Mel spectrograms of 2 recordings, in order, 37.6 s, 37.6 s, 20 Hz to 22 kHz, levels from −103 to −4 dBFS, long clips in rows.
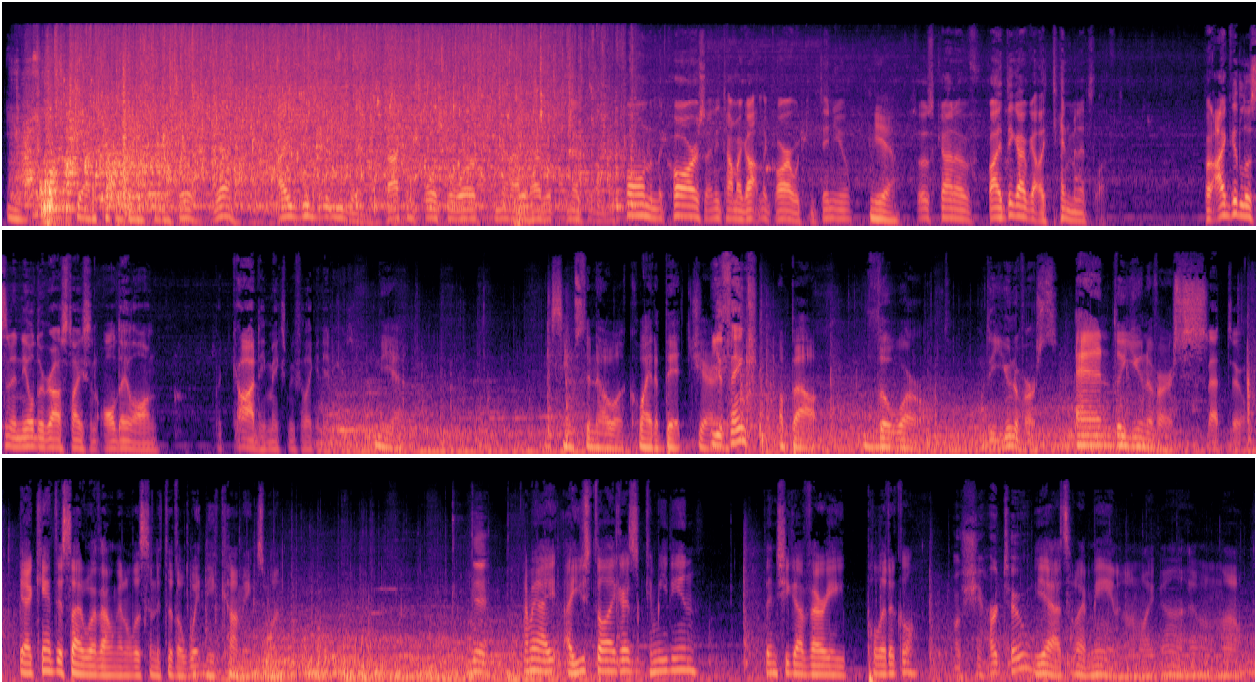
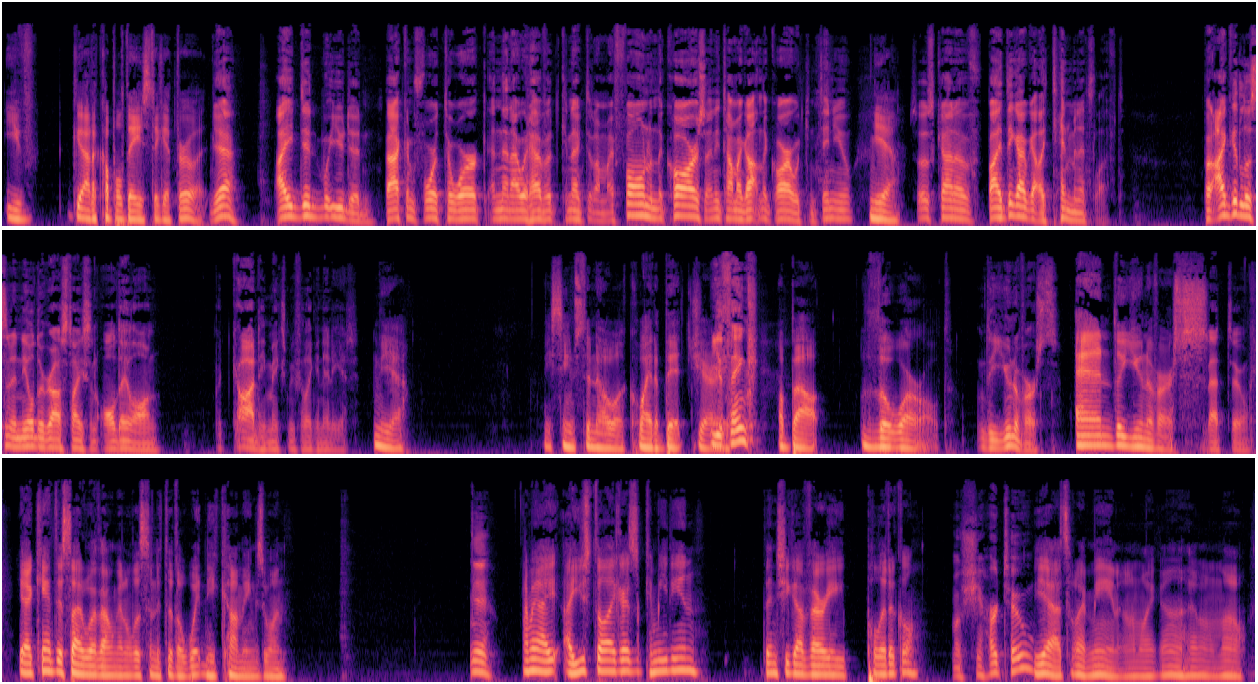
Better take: second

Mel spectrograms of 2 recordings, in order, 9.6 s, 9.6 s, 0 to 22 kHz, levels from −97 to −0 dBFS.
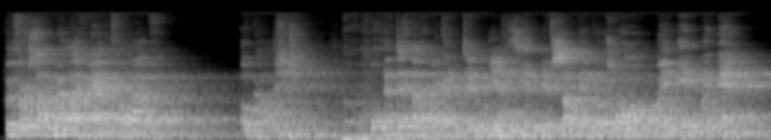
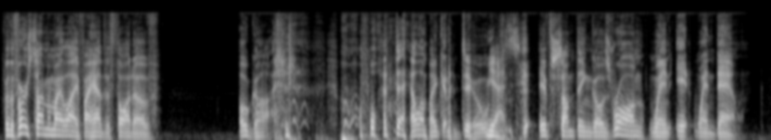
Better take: second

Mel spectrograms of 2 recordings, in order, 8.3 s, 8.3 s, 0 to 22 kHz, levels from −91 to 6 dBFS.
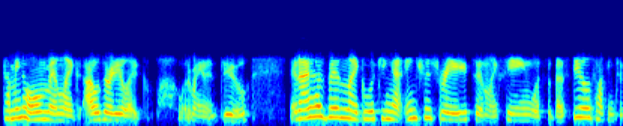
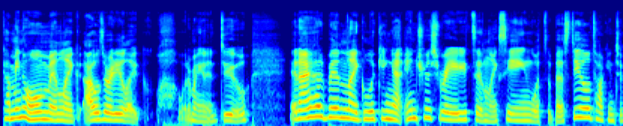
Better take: second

